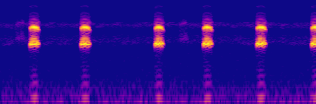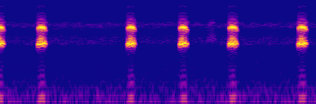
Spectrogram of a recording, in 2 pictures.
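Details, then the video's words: In rice paddies by the Kamo River in Itoshima, Fukuoka, a Fejervarya kawamurai frog gives quick, clipped croaks roughly twice a second, uneven in spacing, against a continuous trilling frog chorus. "Wild Frog Call | ヌマガエル"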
